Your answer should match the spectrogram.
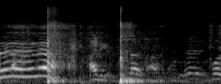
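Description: A volleyball being struck by hand twice in a rally: a sharp smack about half a second in, then a louder one just over a second in. A player's held shout comes at the start, with scattered voices around.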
